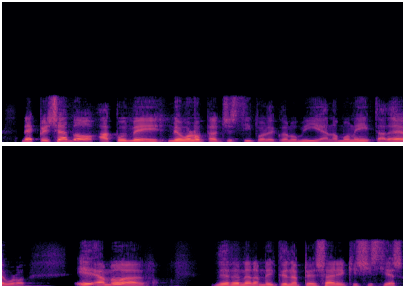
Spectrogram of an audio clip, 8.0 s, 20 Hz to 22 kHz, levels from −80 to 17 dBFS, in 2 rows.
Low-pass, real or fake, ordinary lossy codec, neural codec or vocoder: 7.2 kHz; fake; none; codec, 16 kHz, 0.5 kbps, X-Codec, HuBERT features, trained on balanced general audio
